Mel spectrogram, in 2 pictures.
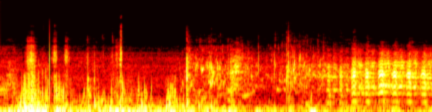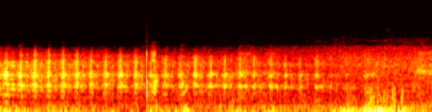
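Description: Knocks and clatter close to the microphone. About three and a half seconds in, a droning motor comes in with a fast, even pulse, its pitch sinking slightly.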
